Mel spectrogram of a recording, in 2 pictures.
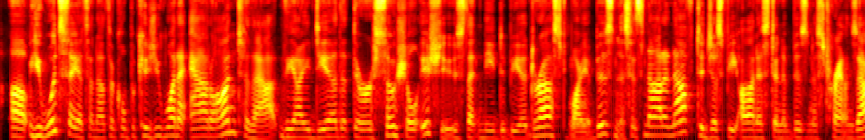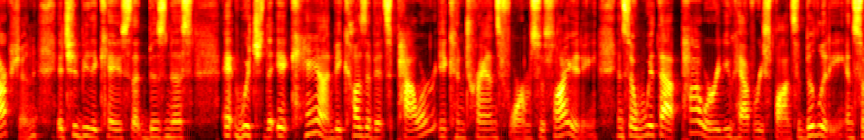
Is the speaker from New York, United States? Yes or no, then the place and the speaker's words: no; Nebraska, United States; I come from Nebraska, the middle of the United States, and many of the business leaders there are what we would call libertarians. And so agriculture is where we come from, farming, et cetera.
